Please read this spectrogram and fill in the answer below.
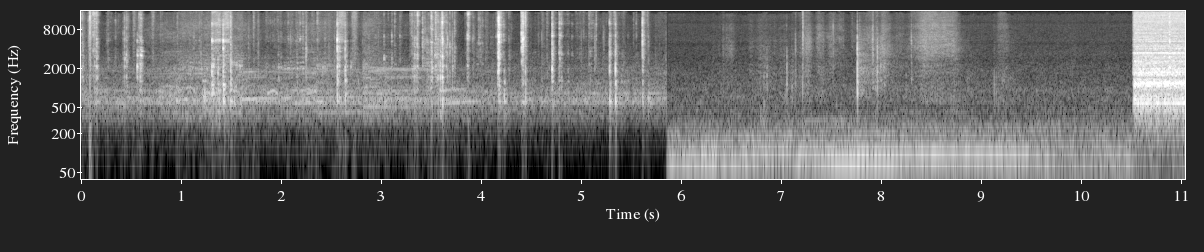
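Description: Plywood offcuts being shifted and handled, the boards knocking and rubbing against one another in a quick run of sharp clacks. Then a low hum, and near the end a loud, steady woodshop machine starts abruptly.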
